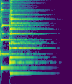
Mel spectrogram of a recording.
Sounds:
alarm

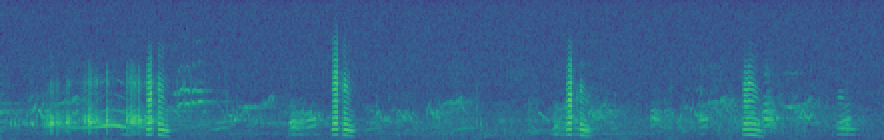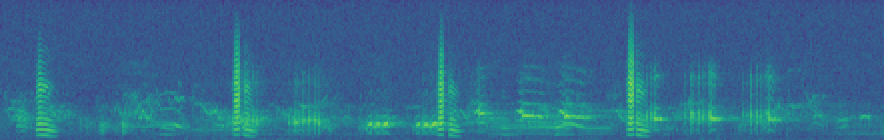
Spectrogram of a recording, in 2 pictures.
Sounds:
bird, wild animals, animal

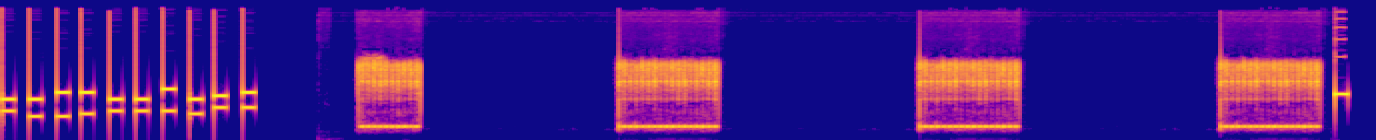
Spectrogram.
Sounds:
telephone, alarm

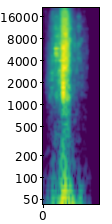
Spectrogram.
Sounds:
glass

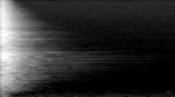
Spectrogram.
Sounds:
hands, clapping

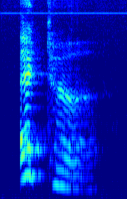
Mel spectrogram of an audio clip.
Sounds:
speech, child speech, human voice

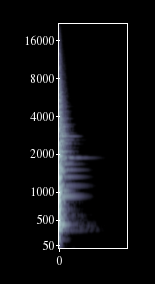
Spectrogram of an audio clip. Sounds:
percussion, drum, snare drum, music, musical instrument

